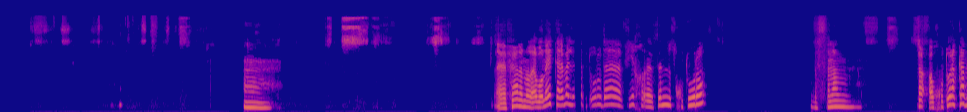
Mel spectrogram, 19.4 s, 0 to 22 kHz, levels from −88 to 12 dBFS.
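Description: At 3.23 s the speech suddenly drops in quality and stays that way to the end. That's an adaptive stream dropping to a lower bitrate after the connection slowed. Codec artefacts rise, which fits a switch from full AAC down to roughly 20 kbit/s HE-AAC, with no gap at the change.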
